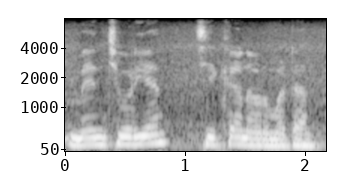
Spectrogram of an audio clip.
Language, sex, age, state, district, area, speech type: Urdu, male, 18-30, Bihar, Supaul, rural, spontaneous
